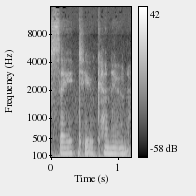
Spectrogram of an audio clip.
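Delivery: ordinary talk, nothing marked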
